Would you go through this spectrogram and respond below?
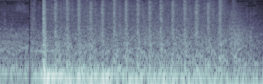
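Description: Rapid automatic gunfire in Apex Legends, a dense sustained burst of evenly spaced shots rattling close and loud for the whole stretch, with no talk over it.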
